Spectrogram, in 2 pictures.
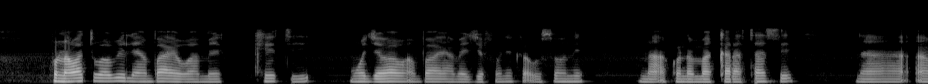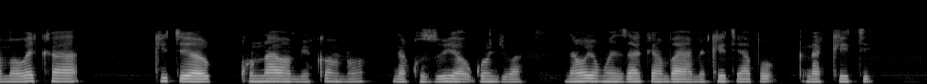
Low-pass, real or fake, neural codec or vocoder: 5.4 kHz; real; none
